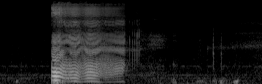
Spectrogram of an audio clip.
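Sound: fart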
